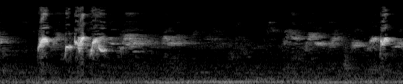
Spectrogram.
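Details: Caged red-whiskered bulbul singing a southern-style 3-4-5 master song to excite listening birds: an abrupt loud chirpy flourish, then a drawn-out warbled whistle, a short pause, and rising whistled notes.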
